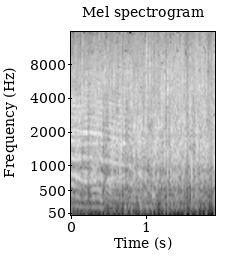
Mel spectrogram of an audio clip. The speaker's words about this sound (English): A round of applause for our audience.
